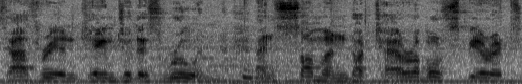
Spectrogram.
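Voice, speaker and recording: A man puts on a character voice at a medium pitch and a moderate pace. Loud background noise runs underneath. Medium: video game.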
